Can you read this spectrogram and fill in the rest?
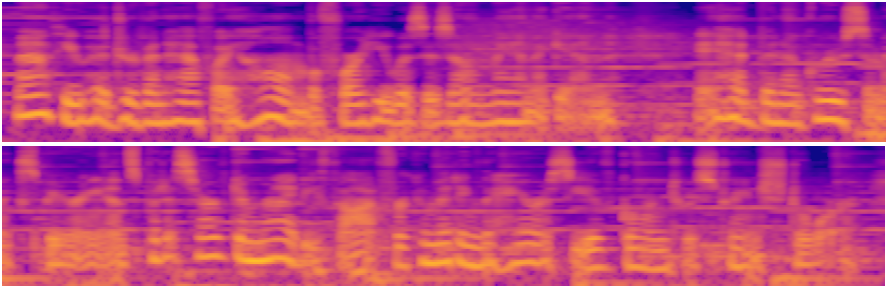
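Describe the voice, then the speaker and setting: A woman narrating a classic novel with an even, storytelling delivery. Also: on the low side, brisk, creaky, music in the background. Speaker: audiobook narrator. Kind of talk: scripted narration.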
